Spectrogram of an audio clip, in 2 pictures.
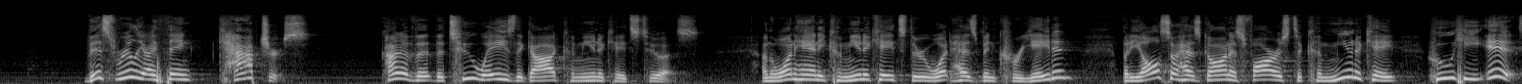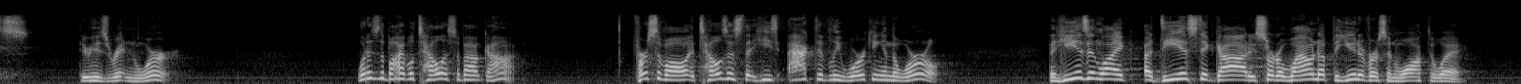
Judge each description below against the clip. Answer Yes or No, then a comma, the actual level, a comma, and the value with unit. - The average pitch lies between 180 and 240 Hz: Yes, high, 190 Hz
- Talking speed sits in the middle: Yes, average, 160 wpm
